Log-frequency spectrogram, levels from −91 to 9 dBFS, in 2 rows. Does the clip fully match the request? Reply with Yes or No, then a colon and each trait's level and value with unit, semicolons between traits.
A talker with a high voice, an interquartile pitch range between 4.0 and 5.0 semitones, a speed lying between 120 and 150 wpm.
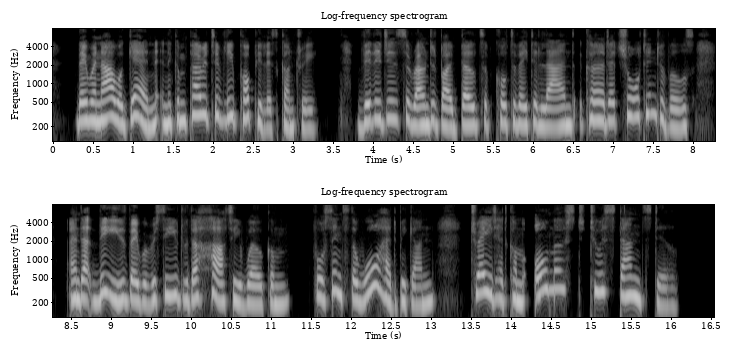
No: high, 225 Hz; average, 4.3 semitones; average, 160 wpm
